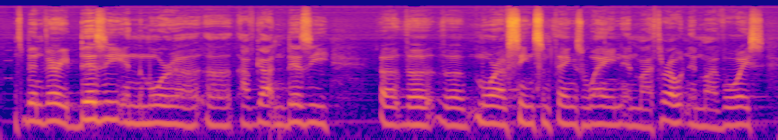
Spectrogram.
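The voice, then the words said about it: Raspy, strained voice. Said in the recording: “sorry about my voice. It sounds a little raspy.”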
